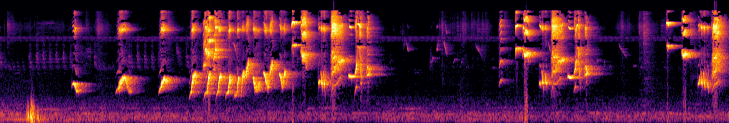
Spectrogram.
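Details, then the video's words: White-rumped shama singing in repeated bursts of descending whistles and chattering trills, phrases tumbling quickly, with short pauses and an occasional sharp click between bursts. "Murai batu gacor"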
